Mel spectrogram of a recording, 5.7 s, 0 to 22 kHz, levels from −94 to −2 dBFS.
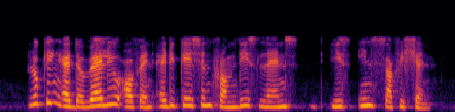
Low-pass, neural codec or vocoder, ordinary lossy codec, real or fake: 5.4 kHz; codec, 16 kHz, 16 kbps, FunCodec, trained on Chinese and English, 50 frames a second; Opus, 32 kbps; fake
